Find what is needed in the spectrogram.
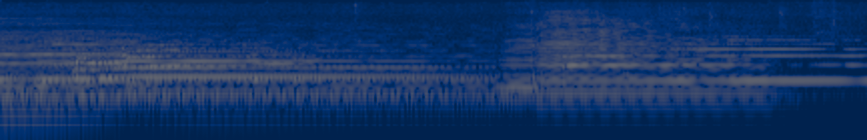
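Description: Horn section of trumpet, tenor and baritone saxophones and trombone playing sustained chords together, changing chord about two and a half seconds in and ending on a long held chord. This closing chord is the phrase's resolution, which the players take to be B-flat.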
